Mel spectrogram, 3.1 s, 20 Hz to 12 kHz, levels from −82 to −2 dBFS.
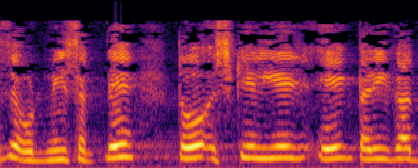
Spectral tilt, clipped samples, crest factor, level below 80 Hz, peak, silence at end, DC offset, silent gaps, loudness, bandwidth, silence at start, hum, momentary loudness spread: -4 dB/octave; under 0.1%; 14 dB; -50 dBFS; 0 dBFS; 0 s; 0.6%; none; -14 LUFS; 8 kHz; 0 s; none; 5 LU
